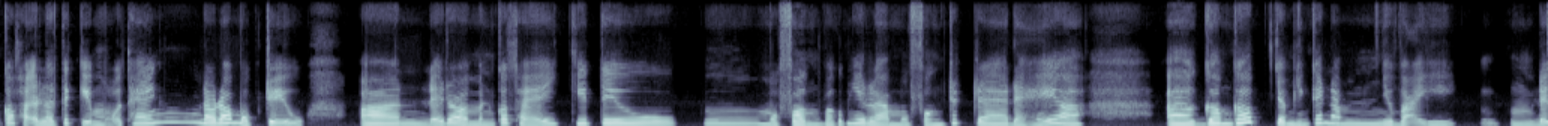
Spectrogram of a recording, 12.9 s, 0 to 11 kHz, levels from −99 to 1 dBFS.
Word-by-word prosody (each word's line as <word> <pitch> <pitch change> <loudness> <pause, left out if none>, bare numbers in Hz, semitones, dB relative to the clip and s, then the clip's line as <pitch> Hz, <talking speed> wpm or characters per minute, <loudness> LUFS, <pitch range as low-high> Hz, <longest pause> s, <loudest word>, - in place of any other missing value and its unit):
có 310 +1 +1
thể 235 - +1
là 255 -2 +1
tiết 310 +5 -6
kiệm 220 -1 -1
mỗi 220 - -6
tháng 300 +4 0 0.3
đâu 300 -1 +7
đó 325 +2 +7
1.000.000, 230 - 0 0.5
ờ, 270 +1 +4 0.2
để 225 +3 +1
rồi 275 -4 +4
mình 230 -1 -4
có 310 - +2
thể 265 -2 -1
chi 290 -1 0
tiêu, 285 -1 +3 0.6
ưm, 275 -1 -6
một 235 -2 -4
phần 240 -2 +2
và 235 -1 -2
cũng 255 +5 -5
như 305 -1 +2
là 245 -4 +2
một 220 0 -4
phần 220 -2 -3
trích 330 0 -7
ra 260 -3 +1
để, 215 +5 -2
a, 275 -5 +2 0.7
a, 255 +1 +5
gom 285 -1 +4
góp 380 +5 +5
trong 290 -4 +3
những 225 -2 -4
cái 325 +7 0
năm 265 -5 -2
như 255 0 -1
vậy, 215 +2 -4 0.2
ưm, 295 - -17
ừm, 230 -1 -8
để 220 +1 +1
260 Hz, 200 wpm, -20 LUFS, 230-290 Hz, 0.7 s, đâu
